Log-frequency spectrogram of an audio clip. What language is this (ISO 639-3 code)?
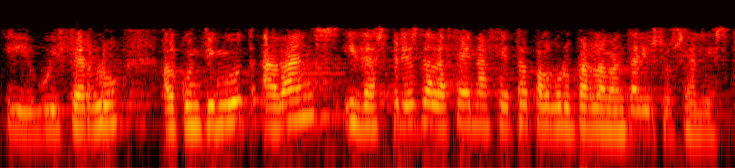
cat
